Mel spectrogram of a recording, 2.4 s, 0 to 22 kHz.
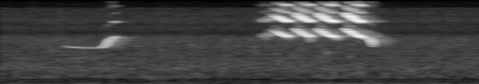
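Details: A spring bird by the Oredezh River, Leningrad Oblast, Russia, 8 April 2023, gives one upslurred whistle, then after a pause a quick series of four bright, high, descending chirps.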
